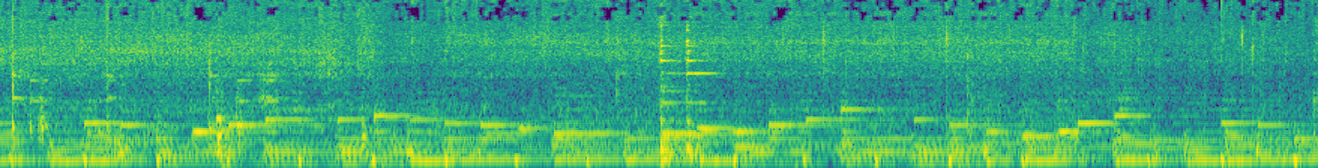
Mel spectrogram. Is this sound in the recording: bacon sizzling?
yes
